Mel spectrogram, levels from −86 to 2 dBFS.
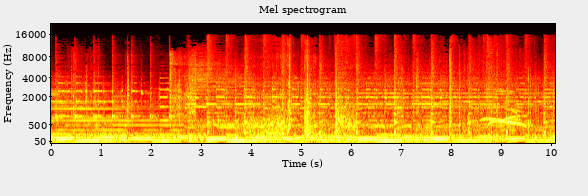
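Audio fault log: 8.16–9.98 s, train of clicks: a run of roughly ten similar clicks, about 6.1 per second at an uneven pace, ticks over the sound with peaks around 5 dB above it. The likely cause is interference from nearby equipment or a faulty connection or power supply injecting repeated pulses. A waveform shows narrow spikes of much the same shape jutting above the envelope. A spectrogram shows thin vertical broadband lines at irregular intervals across this stretch.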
